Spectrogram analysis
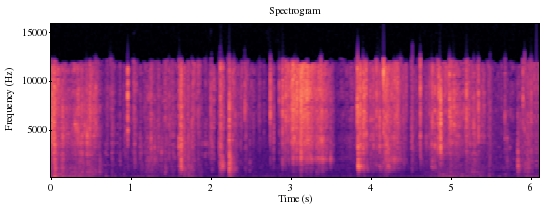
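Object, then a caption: Soap curls and shavings. Fingers pick up and squeeze brittle pink, blue and cream dry soap curls and shavings from a box, crumbling them into flakes. The result is a steady stream of dry, crisp crackling and crunching with bright, sharp snaps and little low end, rising and falling in short bursts as each handful breaks apart.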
